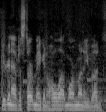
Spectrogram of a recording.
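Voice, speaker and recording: A man's voice: medium pitch, fairly even intonation, rapid-fire, music in the background. A man chatting casually as a stream guest, with a dry, teasing sense of humor. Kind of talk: casual chat.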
